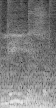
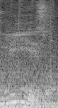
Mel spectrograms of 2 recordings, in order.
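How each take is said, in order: Both takes have the same delivery.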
